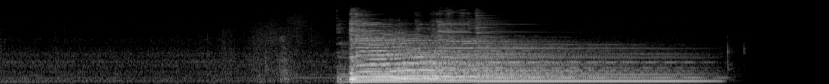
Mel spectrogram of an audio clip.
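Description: Homemade license plate slide guitar: a chord is struck about three and a half seconds in, its pitch shifts about a second later under the slide, and it rings until it cuts off abruptly near the end. Before the chord there is only faint low ringing.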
